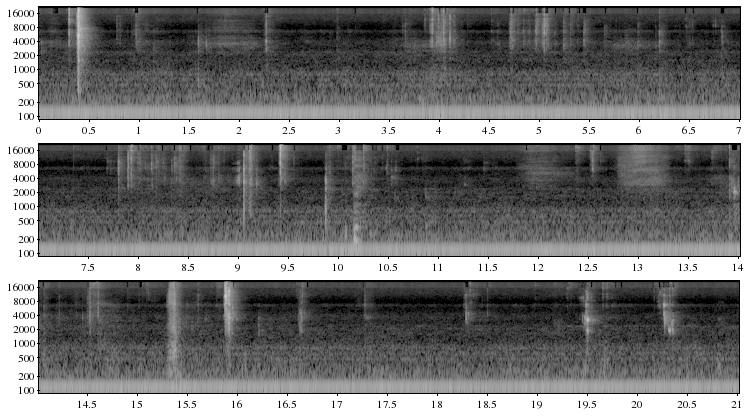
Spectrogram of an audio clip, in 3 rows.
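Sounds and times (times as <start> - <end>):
low electrical hum: 0.0 - 21.0
person chewing gummy candy: 13.7 - 14.7, 19.3 - 20.9.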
